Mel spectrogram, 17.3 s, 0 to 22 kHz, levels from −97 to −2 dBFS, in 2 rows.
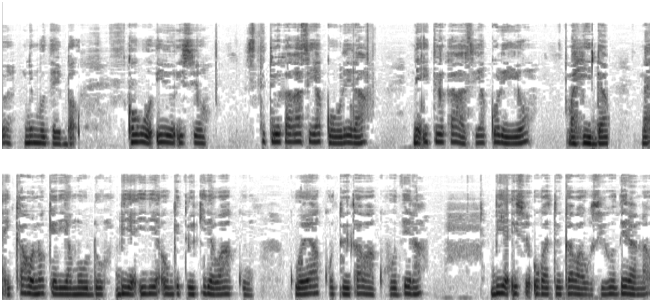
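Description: A speech recording carries heavy codec damage throughout: sibilants sound gritty and metallic, and nothing is present above 11.8 kHz. This is likely HE-AAC compression at a very low bitrate, around 16 kbps. On a spectrogram the treble looks copied upward in repeated blocks with a hard ceiling. A CD skip occurs from 8.07 to 8.09 s, heard as a tick and a short mute of a few tens of milliseconds before playback resumes from a different point. In the waveform this appears as a near-flat gap with abrupt edges.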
